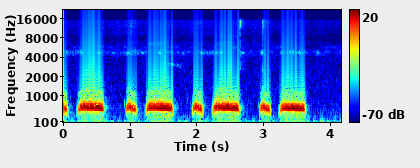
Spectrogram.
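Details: Spotted dove, young and not yet fully collared, in a cage during a fight in Vietnam: evenly spaced pairs of a brief coo and a longer, level coo, four pairs in quick succession.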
